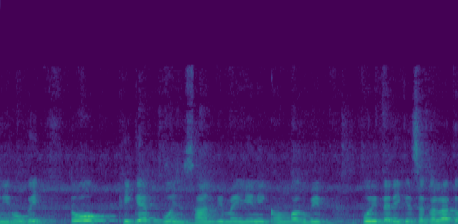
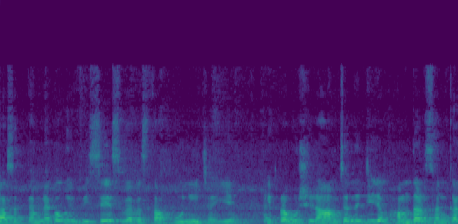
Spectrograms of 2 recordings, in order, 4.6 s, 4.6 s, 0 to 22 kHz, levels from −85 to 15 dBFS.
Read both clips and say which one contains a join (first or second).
second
